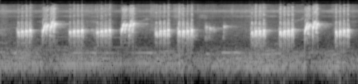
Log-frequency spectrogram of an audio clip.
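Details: Sooty-headed bulbul trapping lure: rapid three- or four-note chattering bursts repeated about twice a second, now and then a higher, rising burst, with one faint softer note midway.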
